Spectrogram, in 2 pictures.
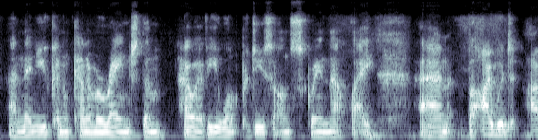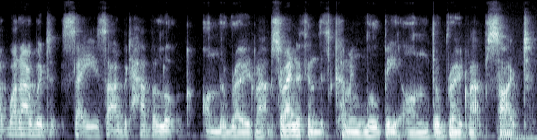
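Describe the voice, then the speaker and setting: A man's voice: on the low side, fairly bright tone, husky. A male guest speaker answering questions on a video call, hesitant with many restarts. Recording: dull video call audio.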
